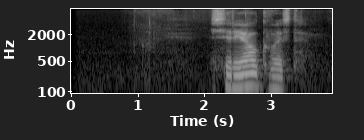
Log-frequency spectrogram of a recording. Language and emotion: Russian, neutral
